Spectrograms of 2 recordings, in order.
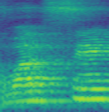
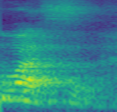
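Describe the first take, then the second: First: The word ends with an added vowel sound. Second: The word ends on the s sound. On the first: The speaker calls it wrong. "వర్సే కాదు" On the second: The speaker calls it right.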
